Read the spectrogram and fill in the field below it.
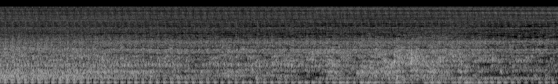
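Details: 2013 Honda Beat FI scooter, its lost-ignition fault traced to the ECU, fuel pressure normal above 10: a small single cylinder ticking over at a steady, even three to four beats a second. Smooth, normal idle.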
